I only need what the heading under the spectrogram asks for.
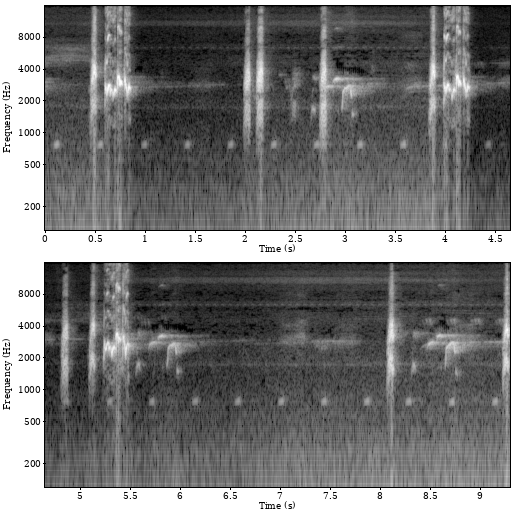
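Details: Sooty-headed bulbul in the mountains, a lively singer used as a trapping lure: irregular bursts of quick chirpy warbling phrases every one to two seconds, mixed with short slurred whistles, in a quiet setting.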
